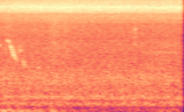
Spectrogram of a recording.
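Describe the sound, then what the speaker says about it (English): Honey bees buzz around hives during a honey harvest, a steady, dense drone filling the air with no talk. "we're taking the honey off the hives, putting it on the truck"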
